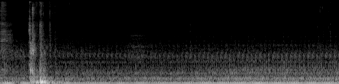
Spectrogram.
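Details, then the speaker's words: Camper van engine idling just after restarting on a newly fitted battery, following a battery fault that left it dead about a day and a half. Steady low hum with no misses or knocks. Normal idle. "Ah, je suis content. Ça faisait quand même une bonne journée qu'il n'avait pas démarré. Une journée et demie. Je suis vraiment content, il a redémarré."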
